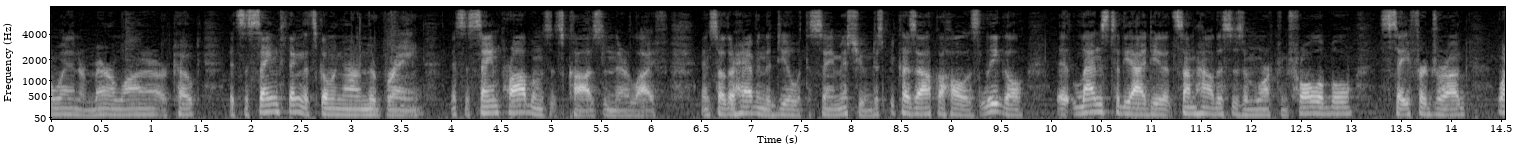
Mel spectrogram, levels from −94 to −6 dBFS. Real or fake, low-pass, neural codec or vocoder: real; 7.2 kHz; none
